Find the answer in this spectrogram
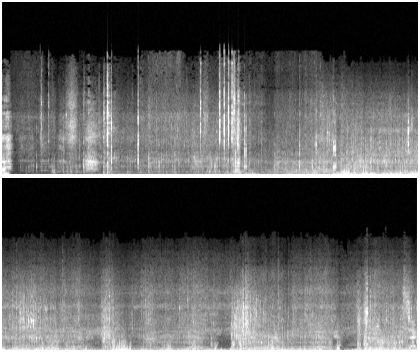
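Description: Wind buffeting the camera microphone on a mountain bike descending a dirt trail. Light clicks and rattles come first, then a loud, steady rumble of wind builds from about six seconds in as the bike picks up speed.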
